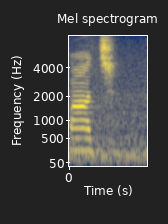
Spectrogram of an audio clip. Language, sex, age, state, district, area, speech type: Hindi, female, 30-45, Madhya Pradesh, Seoni, urban, read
